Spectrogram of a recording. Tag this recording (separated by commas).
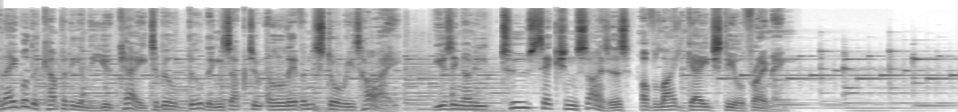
Music, Speech, xylophone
